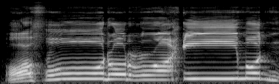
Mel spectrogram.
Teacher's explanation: بالکل ظاہر کر کے اس کو پڑھا ہے، ہم نے غنہ نہیں کیا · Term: ادغام بلا غنہ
